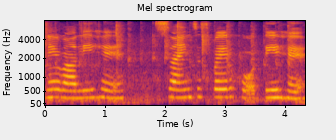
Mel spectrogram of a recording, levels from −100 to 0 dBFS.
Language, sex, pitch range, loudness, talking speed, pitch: Hindi, female, 260-285 Hz, -16 LUFS, 85 wpm, 275 Hz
